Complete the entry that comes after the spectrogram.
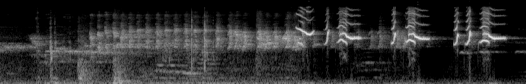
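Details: White-rumped shama, in a recording meant to rouse the bird to sing often and flick its tail: faint busy twittering for three seconds, then loud, clear whistled phrases with sharp upward and downward slides, repeated about every half second.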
